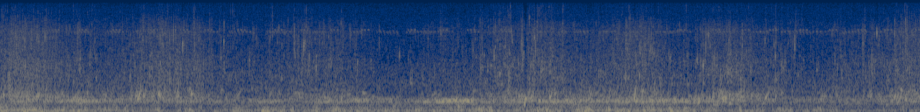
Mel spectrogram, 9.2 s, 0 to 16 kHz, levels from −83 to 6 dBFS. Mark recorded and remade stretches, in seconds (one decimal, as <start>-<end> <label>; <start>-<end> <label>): 0.0-5.0 recorded; 5.0-6.9 remade; 6.9-9.2 recorded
